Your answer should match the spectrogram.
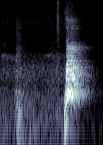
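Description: Griffin, a pet dog, gives a single loud, close bark after a fainter earlier yelp, alone in a quiet room with no talking.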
